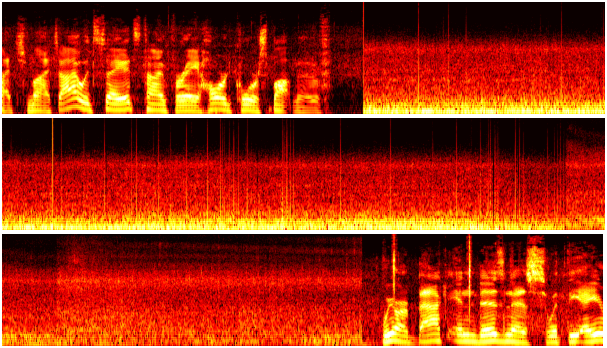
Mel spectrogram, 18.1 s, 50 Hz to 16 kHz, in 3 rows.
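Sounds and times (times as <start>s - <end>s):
water rushing: 0.0s - 18.0s
wind: 0.0s - 18.0s
outboard engine running: 3.6s - 15.7s.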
